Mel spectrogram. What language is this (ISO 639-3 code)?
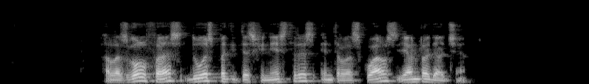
cat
